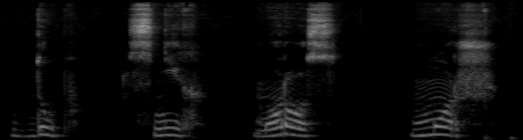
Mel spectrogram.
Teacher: дзвінкі приголосні у кінці слова вимовляються чітко дуб сніг Мороз морж дзвінкі приголосні у кінці слова не оглушуються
